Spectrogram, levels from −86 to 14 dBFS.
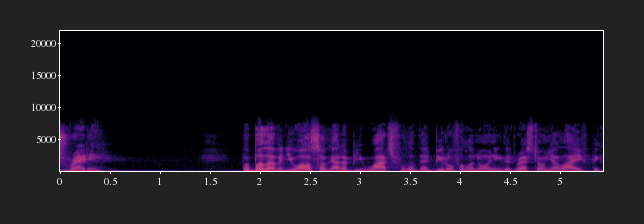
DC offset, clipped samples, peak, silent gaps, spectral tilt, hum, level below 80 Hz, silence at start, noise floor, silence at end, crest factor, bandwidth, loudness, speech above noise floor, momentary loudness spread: under 0.1%; under 0.1%; -16 dBFS; none; -5 dB/octave; none; -72 dBFS; 0 s; -70 dBFS; 0 s; 22 dB; 8.6 kHz; -37 LUFS; 34 dB; 8 LU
